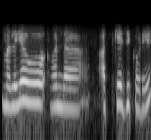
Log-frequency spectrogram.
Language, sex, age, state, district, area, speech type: Kannada, female, 18-30, Karnataka, Koppal, rural, conversation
